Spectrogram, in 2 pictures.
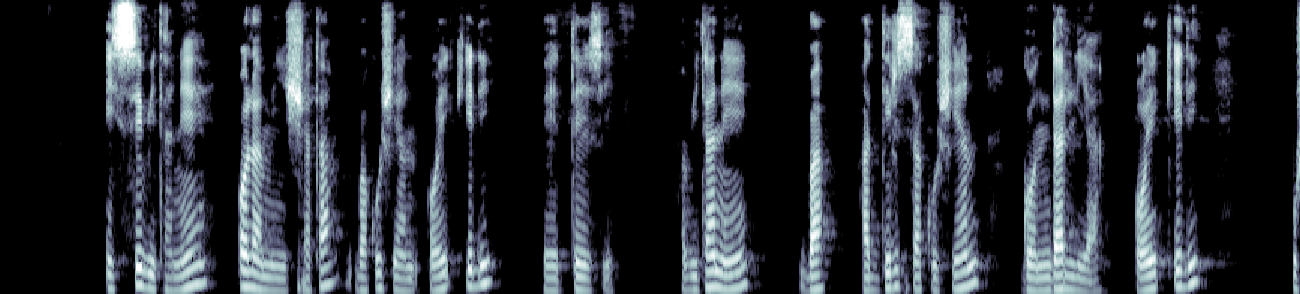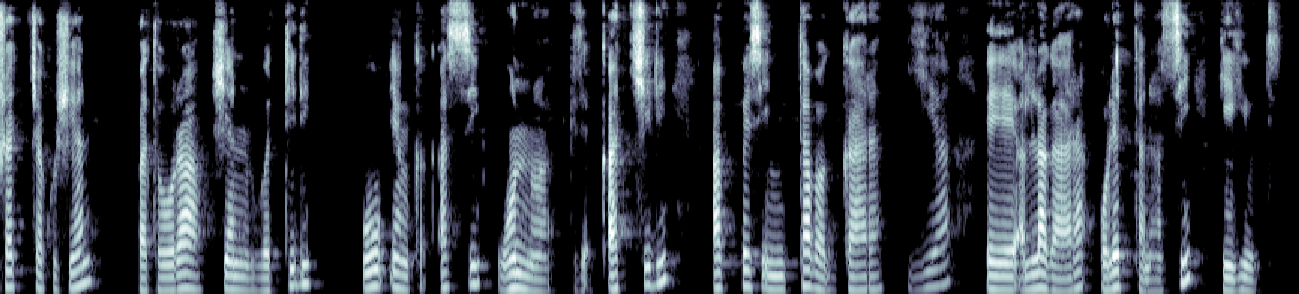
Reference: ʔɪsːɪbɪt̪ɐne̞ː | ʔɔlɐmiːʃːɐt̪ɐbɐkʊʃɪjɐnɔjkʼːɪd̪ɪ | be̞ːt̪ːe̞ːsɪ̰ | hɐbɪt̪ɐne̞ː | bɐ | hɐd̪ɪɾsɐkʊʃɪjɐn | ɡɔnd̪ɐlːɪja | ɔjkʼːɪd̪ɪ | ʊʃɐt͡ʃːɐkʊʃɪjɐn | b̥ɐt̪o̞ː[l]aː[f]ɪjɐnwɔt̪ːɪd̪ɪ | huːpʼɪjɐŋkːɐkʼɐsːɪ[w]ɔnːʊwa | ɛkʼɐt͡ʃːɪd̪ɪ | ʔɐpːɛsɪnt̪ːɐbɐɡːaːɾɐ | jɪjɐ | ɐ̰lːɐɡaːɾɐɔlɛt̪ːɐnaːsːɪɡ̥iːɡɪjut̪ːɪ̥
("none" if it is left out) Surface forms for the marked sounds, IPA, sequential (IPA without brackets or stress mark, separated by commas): ɾ, ʃ, w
